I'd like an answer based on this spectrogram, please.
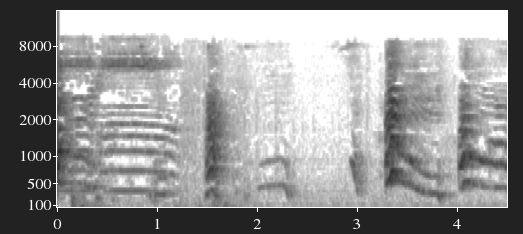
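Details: Leif, a 2-month-old Siberian Husky puppy from Winnipeg, Manitoba, Canada, plays with his favorite rubber chicken: a long, steady squeal from the toy, then short, sharp, falling yelps and howl-like cries in three bursts.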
